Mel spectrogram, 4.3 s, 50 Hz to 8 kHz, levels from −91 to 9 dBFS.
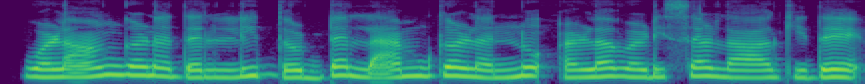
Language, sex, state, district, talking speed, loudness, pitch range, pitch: Kannada, female, Karnataka, Bangalore, 70 wpm, -15 LUFS, 220-260 Hz, 235 Hz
